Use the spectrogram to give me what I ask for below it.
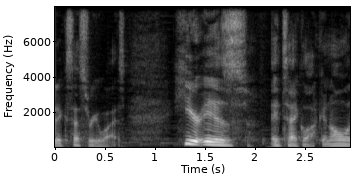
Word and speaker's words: Tek-Lok: One thing I'd love for you to do is a video on these things you call tech locks.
